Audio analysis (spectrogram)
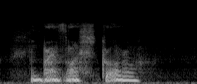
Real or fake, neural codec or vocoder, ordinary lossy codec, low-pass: fake; autoencoder, 22.05 kHz, a latent of 192 numbers a frame, VITS, trained on many speakers; none; 7.2 kHz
